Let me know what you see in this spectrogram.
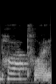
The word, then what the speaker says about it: Patois: Do you also speak Patois? Am I saying that right? – Yes, Jamaican Patois, yes.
